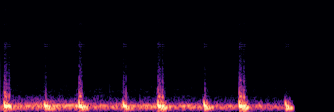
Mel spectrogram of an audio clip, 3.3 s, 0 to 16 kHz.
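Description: Simulated stethoscope heart sounds: regular paired beats at about 74 per minute over a steady low hum.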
